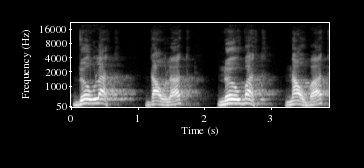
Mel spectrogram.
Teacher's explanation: O deb emas av deb talaffuz qilinadi. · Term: diftong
